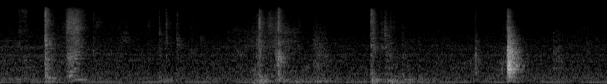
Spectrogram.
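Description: Hard plastic clicks and knocks from a Miele cylinder vacuum's hose, wand and floor head as the parts are unclipped and handled. A handful of scattered clacks, the loudest about five seconds in.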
